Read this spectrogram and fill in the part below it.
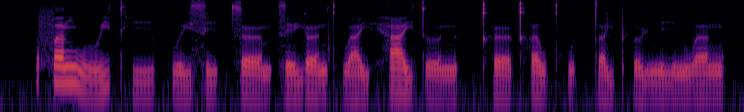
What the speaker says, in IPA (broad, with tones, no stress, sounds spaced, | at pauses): f ɐ˥ ŋ w uː˨˥ j t̪ʰ iː˨˧ kʷ e˨ j s iː˨ t̚ t͡s œː˨˩ m t͡s e˨˧ j œː˨˧ n kʷʰ aː˨ j h aː˥ j t̪ ɵ˨ n | kʰ œː˨˩ kʰ ɐ˨ w kʷʰ ɐ˨˥ t̚ t̪ ɐ˨˥ j pʰ ɵ˨˧ ɥ n̪ iː˨ n w ɐ˧ ŋ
